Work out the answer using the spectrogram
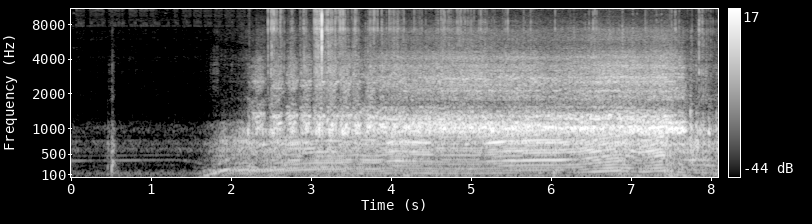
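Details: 2011 Mustang, Getrag MT82 manual, Tulsa Raceway: engine revs steadily with a whining rising gear tone and scraping undertone; needs extreme force to get into gear; owner suspects a bent input shaft or excessive play.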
